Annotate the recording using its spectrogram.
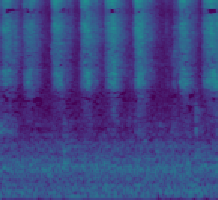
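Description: Safety razor with a Feather blade scraping stubble off a lathered neck in short, quick strokes, about five a second, faint and scratchy.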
